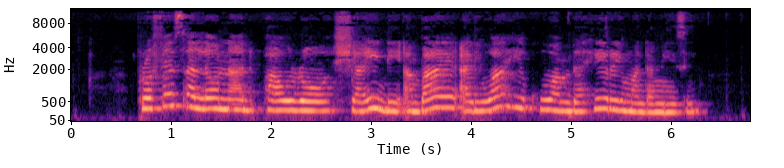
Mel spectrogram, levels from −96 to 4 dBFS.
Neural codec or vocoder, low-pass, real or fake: vocoder, 44.1 kHz, 128 mel bands every 512 samples, BigVGAN v2; 10.8 kHz; fake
